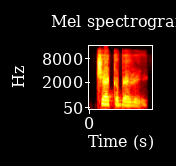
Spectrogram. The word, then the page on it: Checkerberry: Indian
